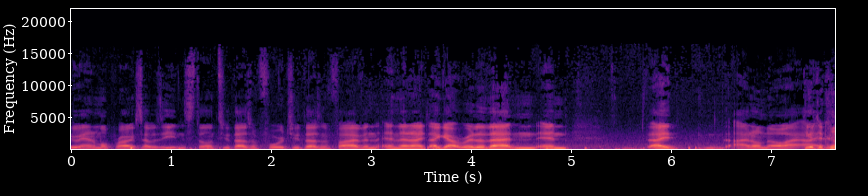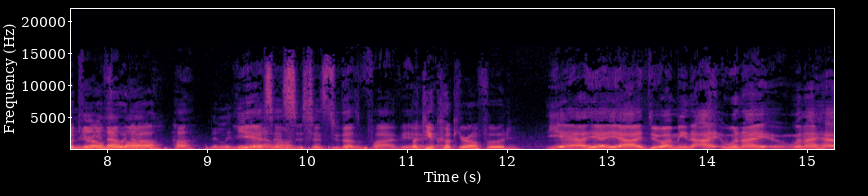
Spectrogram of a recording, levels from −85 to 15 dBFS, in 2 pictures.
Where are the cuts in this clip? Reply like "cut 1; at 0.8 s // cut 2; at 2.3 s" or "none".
cut 1; at 3.5 s

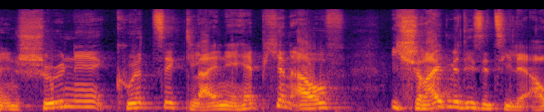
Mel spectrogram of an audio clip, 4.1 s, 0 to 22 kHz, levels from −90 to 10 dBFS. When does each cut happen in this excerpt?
cut 1; at 2.8 s

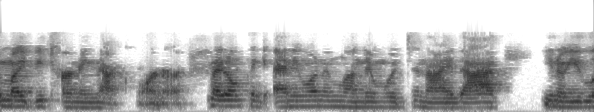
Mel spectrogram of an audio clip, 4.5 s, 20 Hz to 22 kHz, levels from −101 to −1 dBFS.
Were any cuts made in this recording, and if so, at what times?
cut 1; at 1.6 s

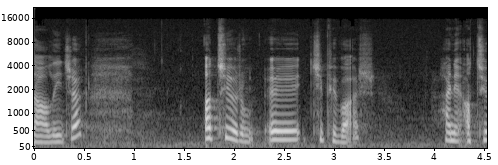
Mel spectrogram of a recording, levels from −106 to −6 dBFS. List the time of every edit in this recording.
cut 1; at 2.7 s

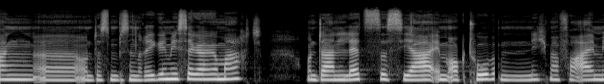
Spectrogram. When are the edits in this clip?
cut 1; at 4.9 s

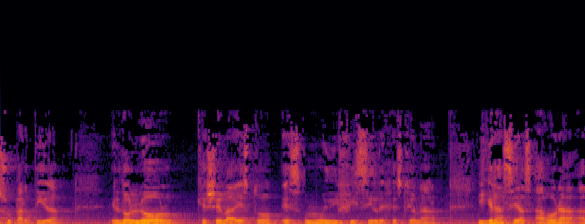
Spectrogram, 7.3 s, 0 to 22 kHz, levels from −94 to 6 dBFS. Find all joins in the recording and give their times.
cut 1; at 3.8 s // cut 2; at 5.9 s

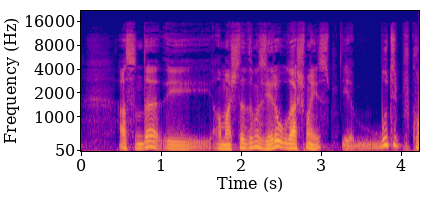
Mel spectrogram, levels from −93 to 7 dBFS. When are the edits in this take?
cut 1; at 3.1 s

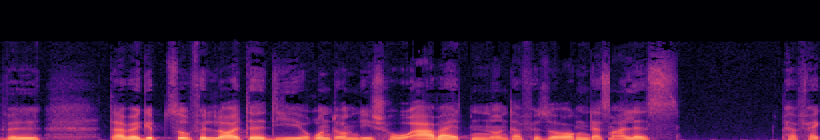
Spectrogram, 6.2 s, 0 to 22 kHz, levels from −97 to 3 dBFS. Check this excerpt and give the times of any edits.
cut 1; at 4.6 s

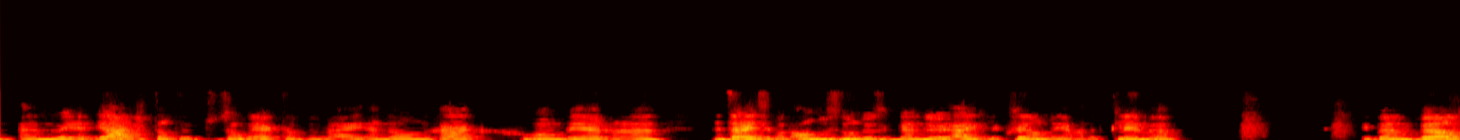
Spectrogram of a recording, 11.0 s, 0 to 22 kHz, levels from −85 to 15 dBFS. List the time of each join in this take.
none

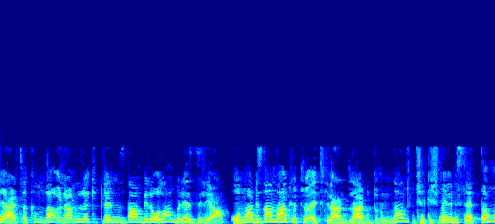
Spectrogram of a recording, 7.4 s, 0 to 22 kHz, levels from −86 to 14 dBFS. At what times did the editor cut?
cut 1; at 3.4 s // cut 2; at 6.1 s

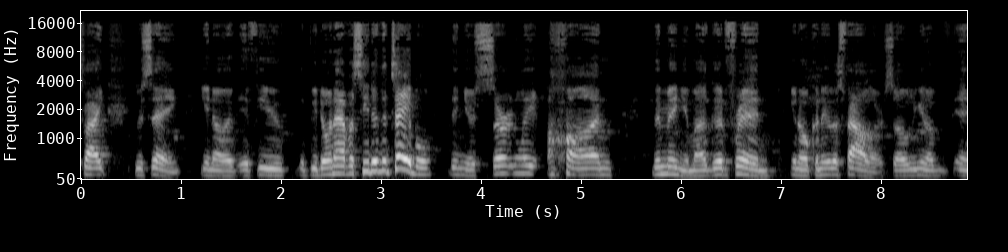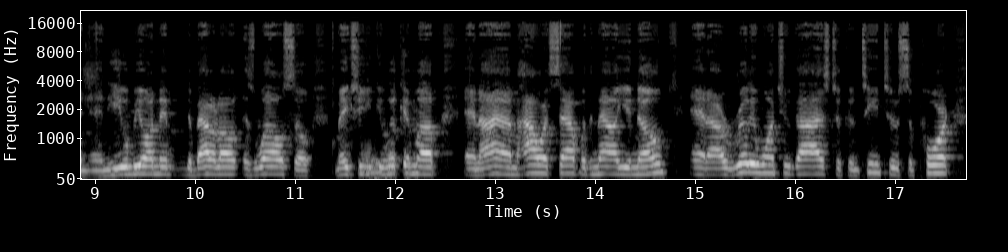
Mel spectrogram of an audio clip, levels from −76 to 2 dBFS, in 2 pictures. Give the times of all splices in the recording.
cut 1; at 3.6 s

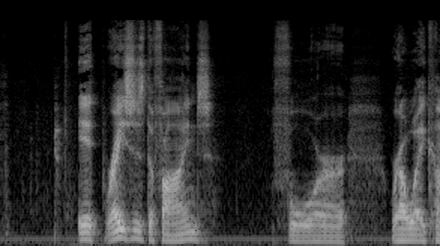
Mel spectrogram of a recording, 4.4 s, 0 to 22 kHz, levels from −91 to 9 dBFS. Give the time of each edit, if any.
cut 1; at 1.0 s

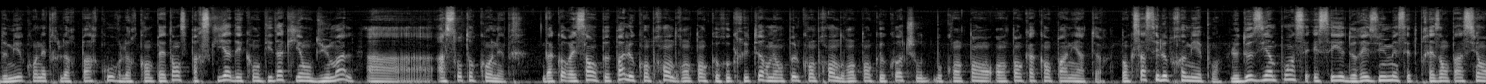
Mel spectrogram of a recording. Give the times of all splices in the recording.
none

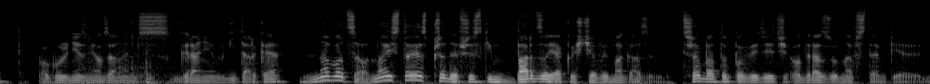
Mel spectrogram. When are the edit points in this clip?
none

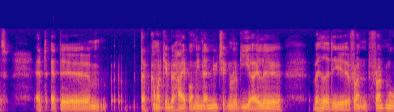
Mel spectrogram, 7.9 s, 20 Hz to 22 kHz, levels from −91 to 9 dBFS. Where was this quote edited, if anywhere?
none

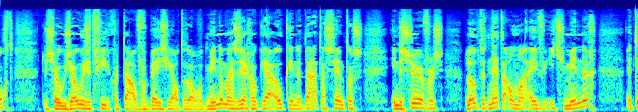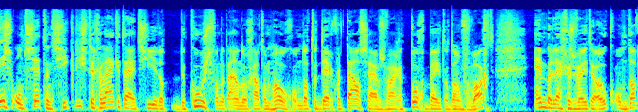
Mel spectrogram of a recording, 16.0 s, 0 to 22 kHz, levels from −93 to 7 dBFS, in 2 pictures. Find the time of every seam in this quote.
none

